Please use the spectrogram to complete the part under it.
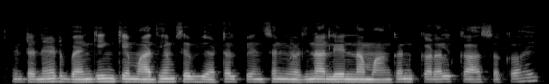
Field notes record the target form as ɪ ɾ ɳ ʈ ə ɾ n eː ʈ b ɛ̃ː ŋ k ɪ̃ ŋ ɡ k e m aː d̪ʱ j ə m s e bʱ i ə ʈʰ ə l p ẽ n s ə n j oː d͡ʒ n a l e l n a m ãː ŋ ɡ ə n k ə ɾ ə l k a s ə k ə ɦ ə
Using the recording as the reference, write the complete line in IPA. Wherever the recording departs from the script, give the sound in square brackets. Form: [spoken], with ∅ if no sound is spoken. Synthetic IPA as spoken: ɪ [∅] ɳ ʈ ə ɾ n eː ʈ b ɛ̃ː ŋ k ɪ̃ ŋ ɡ k e m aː d̪ʱ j ə m s e bʱ i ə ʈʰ ə l p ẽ n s ə n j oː d͡ʒ n a l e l n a m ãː ŋ ɡ ə n k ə ɾ ə l k a s ə k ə ɦ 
